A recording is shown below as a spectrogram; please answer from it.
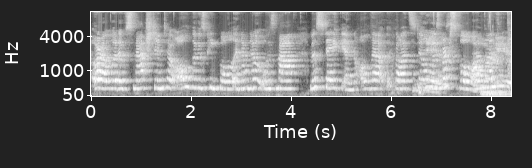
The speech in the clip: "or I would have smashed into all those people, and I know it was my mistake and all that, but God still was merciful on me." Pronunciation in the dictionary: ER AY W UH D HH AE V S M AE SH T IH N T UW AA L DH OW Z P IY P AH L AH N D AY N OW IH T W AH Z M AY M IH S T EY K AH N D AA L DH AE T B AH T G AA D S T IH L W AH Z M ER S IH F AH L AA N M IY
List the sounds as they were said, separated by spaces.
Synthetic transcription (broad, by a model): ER AY W UH D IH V S M AE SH T IH N T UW AA L DH OW Z P IY P L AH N AY N OW IH T W AH Z M AY M IH S T EY K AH N AA L DH AE T B AH T G AA D S T IH L W AH Z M ER S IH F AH L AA L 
